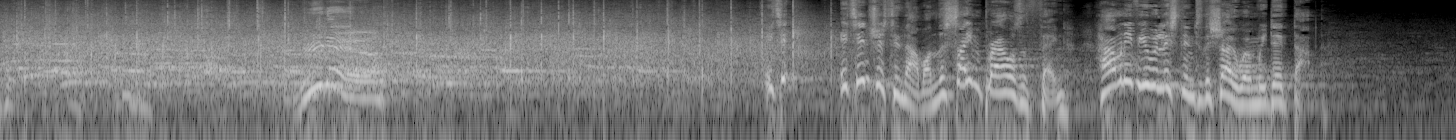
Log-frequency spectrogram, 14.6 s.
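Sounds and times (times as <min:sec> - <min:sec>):
audience clapping: 0:00.0 - 0:08.9
person shouting: 0:03.0 - 0:03.9
speech: 0:08.4 - 0:13.2.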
